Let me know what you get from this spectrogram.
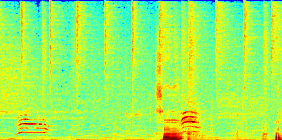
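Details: Indoor male domestic cat, loud and insistent about going outside to play with raccoons on a rainy day; a short arched meow early, then a louder pair of meows near the end, with a woman speaking and background music.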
